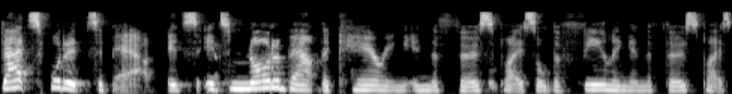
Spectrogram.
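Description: A woman's unremarkable speaking voice, medium in pitch with ordinary pitch variation, at a moderate pace with hardly any pauses, against a quiet background. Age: 50s. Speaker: psychotherapist and life coach. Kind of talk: interview.

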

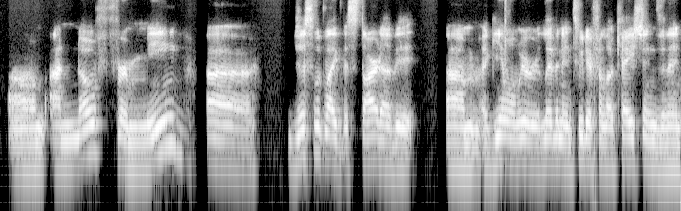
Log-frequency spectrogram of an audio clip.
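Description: At a fairly slow pace, a man with an unremarkable speaking voice talks at medium pitch with fairly even intonation. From Texas. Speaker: spouse of a medical trainee. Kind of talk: casual chat.

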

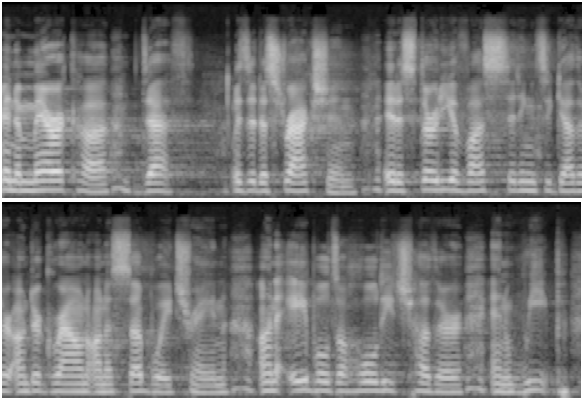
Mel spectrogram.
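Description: With noticeable noise behind him, a man talks at a moderate pace in a high pitch, his intonation monotone and flat. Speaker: poet performing at open mic. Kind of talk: spoken word poetry performance.

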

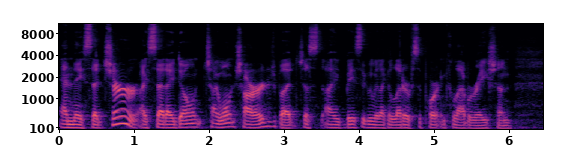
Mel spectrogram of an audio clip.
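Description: Talking at a fairly quick pace with hardly any pauses, a man has an unremarkable speaking voice, a fairly low pitch and fairly even intonation. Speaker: caregiver burnout educator and speaker. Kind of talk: interview conversation.

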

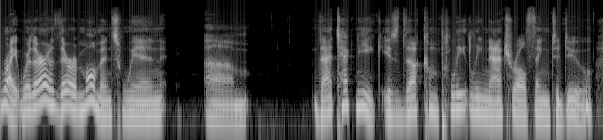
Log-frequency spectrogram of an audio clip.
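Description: A man with medium pitch and a dark, mellow tone talks at a fairly slow pace. His intonation is lively. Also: dry, close sound with no echo, very clean recording, silent background. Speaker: podcast co-host. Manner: hesitant, filler-heavy.

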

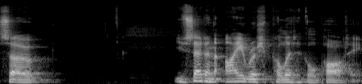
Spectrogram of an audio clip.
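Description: A man with an English accent speaks at a moderate pace in a fairly low voice with fairly even intonation. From England. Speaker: YouTuber, conlang creator. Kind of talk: casual chat, pub quiz.

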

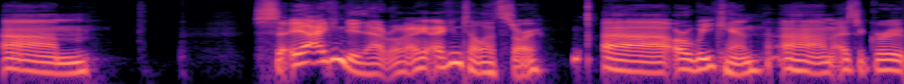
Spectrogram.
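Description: At a moderate pace and medium pitch, a man talks with lively intonation and long, frequent pauses. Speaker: podcast host. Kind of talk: casual banter. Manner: animated, intro like a circus barker.

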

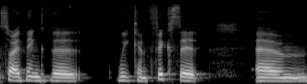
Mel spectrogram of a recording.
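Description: A woman with a West Coast US accent is heard on a very clean recording with a silent background. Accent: General American (West Coast). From US, Northern California (Sonoma). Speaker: sustainability scientist, professor. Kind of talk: interview.

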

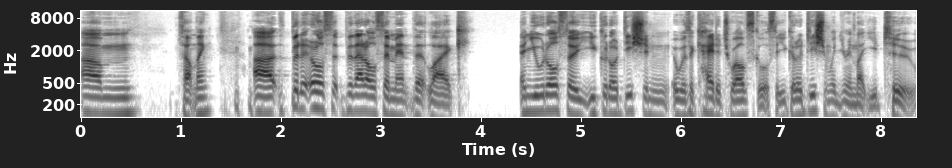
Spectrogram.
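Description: Someone speaks at a very fast pace in an Australian accent. The pitch shows ordinary variation, and the recording is very clean with a silent background. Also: man, medium pitch for a man. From Australia, Newcastle NSW. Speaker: stand-up comedian. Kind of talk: casual chat. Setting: hotel room.

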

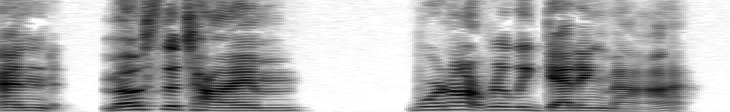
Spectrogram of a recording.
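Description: Against a quiet background, an unremarkable speaking voice talks at a fairly slow pace. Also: woman. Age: 30s. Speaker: podcast host and trauma-informed coach. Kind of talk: casual chat.

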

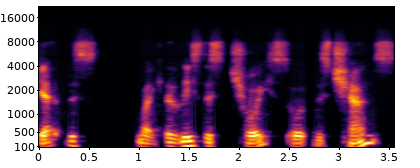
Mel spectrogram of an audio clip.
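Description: A man with a British accent speaks with ordinary pitch variation, the sound dry and close with no echo on a very clean recording with a silent background. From UK. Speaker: internet pioneer and marketer. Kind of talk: casual interview. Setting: studio.

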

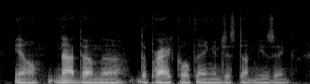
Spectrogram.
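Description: Somewhat breathy and very deep and low in pitch, a man talks very fast on a very clean recording with a silent background. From Michigan, US Midwest. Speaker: jazz organist. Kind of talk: casual interview chat.

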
